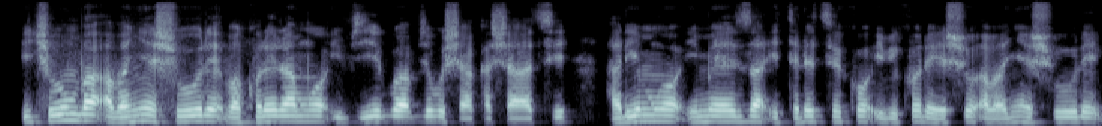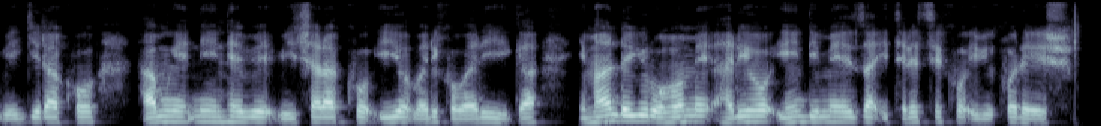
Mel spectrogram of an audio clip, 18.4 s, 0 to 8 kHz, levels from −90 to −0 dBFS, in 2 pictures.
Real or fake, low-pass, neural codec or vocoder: real; 7.2 kHz; none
